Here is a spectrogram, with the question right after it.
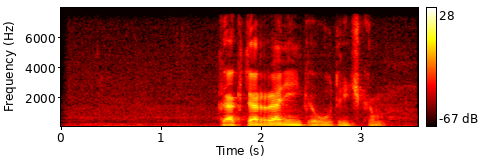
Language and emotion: Russian, angry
